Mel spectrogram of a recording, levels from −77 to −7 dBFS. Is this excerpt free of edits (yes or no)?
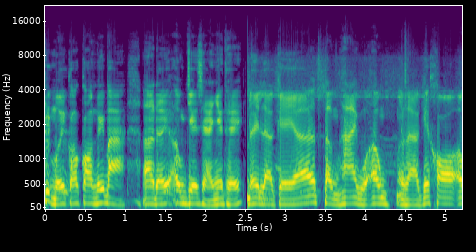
no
